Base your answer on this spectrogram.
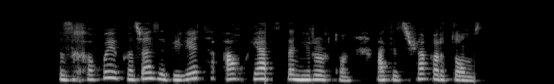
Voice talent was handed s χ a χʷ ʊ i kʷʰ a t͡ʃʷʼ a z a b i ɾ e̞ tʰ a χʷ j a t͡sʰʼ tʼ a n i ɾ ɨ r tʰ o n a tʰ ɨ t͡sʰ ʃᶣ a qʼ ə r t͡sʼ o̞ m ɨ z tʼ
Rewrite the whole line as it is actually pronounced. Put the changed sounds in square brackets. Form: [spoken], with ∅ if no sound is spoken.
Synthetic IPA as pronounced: [z] χ a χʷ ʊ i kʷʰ a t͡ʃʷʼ a z a b i [l] e̞ tʰ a χʷ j a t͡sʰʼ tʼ a n i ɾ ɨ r tʰ o n a tʰ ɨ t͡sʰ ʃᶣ a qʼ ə r t͡sʼ o̞ m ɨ z tʼ

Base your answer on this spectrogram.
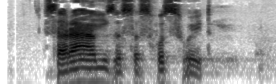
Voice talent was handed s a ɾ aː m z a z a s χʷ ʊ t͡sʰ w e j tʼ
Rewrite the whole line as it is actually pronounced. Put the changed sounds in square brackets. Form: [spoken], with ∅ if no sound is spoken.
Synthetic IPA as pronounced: s a ɾ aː m z a [s] a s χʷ ʊ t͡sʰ w e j tʼ

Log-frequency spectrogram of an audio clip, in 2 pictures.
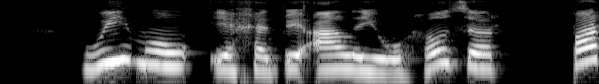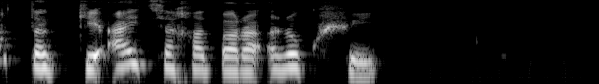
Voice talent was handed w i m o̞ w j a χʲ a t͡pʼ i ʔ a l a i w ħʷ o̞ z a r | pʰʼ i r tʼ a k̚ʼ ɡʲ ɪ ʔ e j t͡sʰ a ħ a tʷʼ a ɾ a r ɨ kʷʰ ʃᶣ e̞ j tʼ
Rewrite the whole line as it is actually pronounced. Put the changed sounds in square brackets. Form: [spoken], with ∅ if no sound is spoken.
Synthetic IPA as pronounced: w i m o̞ w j a χʲ a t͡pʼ i ʔ a l a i w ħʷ o̞ z a r | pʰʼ [a] r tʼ a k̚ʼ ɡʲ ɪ ʔ [a] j t͡sʰ a [χ] a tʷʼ a ɾ a r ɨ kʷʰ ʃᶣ e̞ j tʼ

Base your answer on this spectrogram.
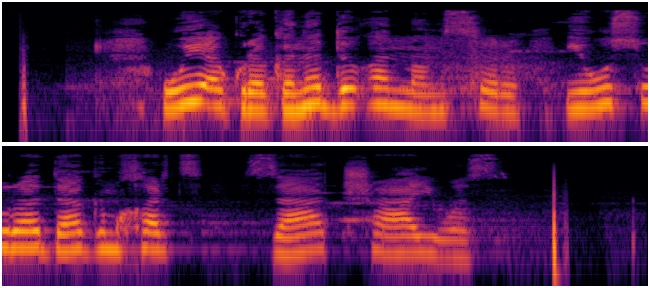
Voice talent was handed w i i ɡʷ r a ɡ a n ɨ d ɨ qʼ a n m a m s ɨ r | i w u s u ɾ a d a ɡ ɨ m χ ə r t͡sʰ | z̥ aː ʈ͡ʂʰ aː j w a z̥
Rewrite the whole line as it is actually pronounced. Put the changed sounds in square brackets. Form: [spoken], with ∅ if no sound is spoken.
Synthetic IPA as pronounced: w i [a] ɡʷ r a ɡ a n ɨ d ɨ qʼ a n m a m s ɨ r | i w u s u ɾ a d a ɡ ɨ m χ [a] r t͡sʰ | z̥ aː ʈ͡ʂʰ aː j w a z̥

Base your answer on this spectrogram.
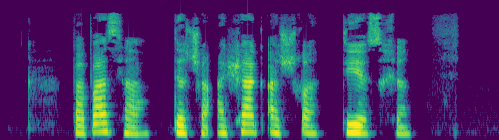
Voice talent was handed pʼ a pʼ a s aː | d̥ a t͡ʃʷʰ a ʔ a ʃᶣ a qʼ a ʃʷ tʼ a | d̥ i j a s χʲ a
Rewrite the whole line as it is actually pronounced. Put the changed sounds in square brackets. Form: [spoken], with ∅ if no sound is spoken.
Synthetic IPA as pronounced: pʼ a pʼ a s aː | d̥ a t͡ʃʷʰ a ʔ a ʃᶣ a [kʼ] a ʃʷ [qʼ] a | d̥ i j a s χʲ a

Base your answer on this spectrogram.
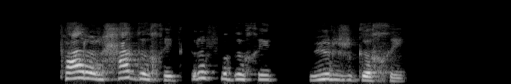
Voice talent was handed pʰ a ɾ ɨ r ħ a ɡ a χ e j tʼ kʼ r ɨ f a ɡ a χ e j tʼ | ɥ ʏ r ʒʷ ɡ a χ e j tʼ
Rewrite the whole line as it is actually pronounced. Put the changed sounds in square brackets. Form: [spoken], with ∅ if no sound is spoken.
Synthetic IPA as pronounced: pʰ a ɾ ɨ r ħ a ɡ a χ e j tʼ kʼ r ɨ f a ɡ a χ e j tʼ | ɥ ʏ r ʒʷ ɡ a χ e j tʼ

